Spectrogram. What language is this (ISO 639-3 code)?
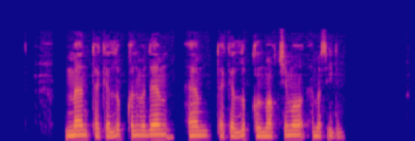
uig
